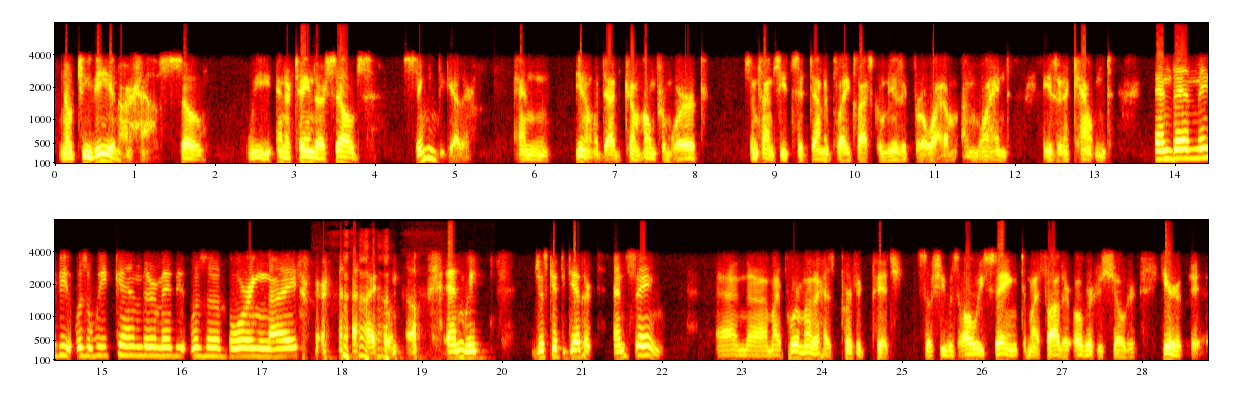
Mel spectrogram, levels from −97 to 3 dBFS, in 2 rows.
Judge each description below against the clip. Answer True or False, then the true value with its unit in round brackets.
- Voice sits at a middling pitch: True (175 Hz)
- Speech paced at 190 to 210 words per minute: False (165 wpm)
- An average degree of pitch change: False (6.3 semitones)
